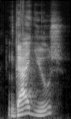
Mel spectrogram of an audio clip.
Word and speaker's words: Gaius: Por ejemplo tenemos Gaius, tenemos la I entre la A y la U, por tanto esa I no es una vocal sino una semiconsonante, Gaius.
